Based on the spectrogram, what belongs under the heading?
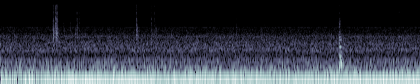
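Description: Car engine running at low speed with a steady low rumble as the car is inched backward and forward. A few sharp clicks sound over it.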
